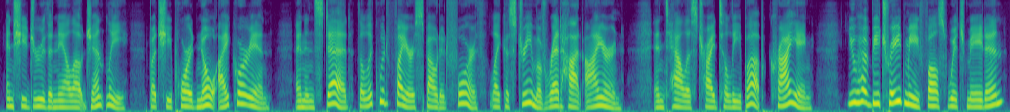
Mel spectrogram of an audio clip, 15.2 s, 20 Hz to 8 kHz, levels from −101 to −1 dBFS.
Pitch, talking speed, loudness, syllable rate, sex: 195 Hz, 160 wpm, -16 LUFS, 4.0 syllables/s, female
